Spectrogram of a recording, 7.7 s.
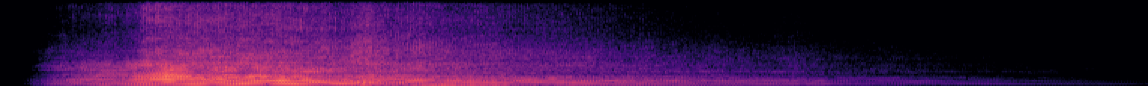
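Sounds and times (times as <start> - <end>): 
speedway: 0.2 - 7.1.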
